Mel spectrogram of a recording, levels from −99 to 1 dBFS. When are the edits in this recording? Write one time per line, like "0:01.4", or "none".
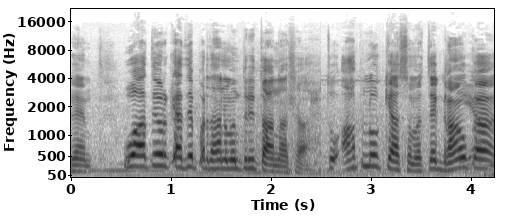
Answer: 0:02.4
